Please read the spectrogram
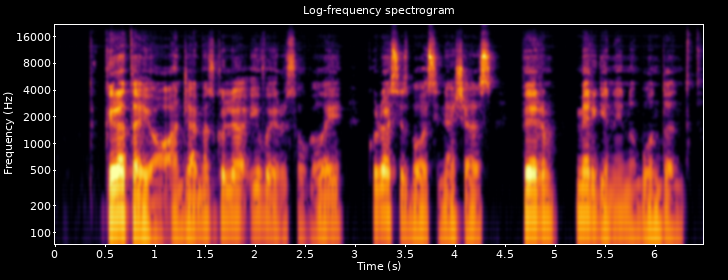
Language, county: Lithuanian, Vilnius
